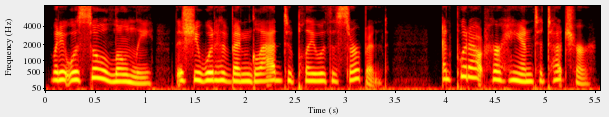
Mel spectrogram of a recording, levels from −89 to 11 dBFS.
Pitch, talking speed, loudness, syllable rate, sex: 230 Hz, 260 wpm, -19 LUFS, 5.7 syllables/s, female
